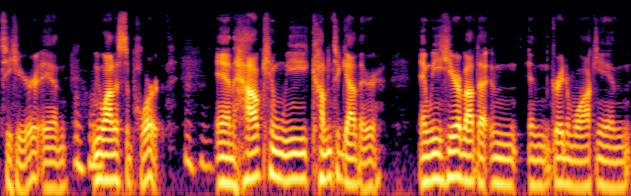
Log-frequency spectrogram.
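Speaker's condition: Cleft lip and palate; congenital

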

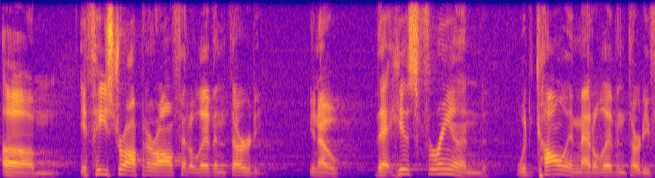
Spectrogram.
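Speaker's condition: No condition

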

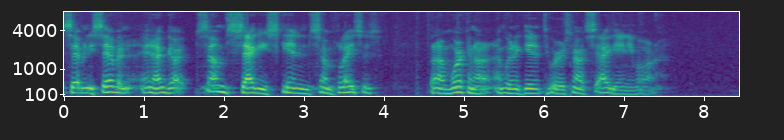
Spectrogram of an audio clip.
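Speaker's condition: Parkinson's disease; shaking stops when holding heavy weights

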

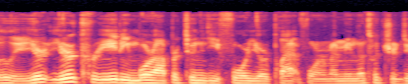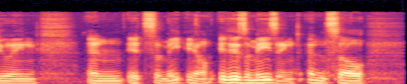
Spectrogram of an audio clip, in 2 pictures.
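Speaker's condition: Cleft palate; congenital cleft palate

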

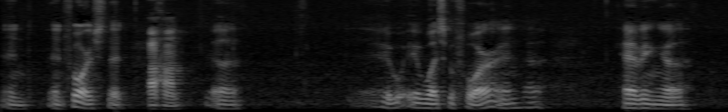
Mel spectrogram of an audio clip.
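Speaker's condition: Parkinson's disease; walks almost daily

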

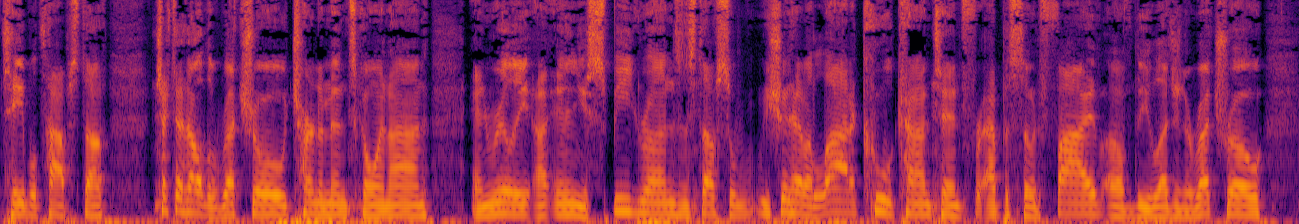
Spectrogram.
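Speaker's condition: Cleft palate; congenital

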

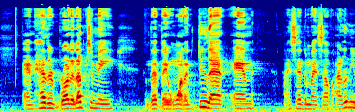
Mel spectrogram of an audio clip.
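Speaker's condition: Cerebral palsy; wheelchair user

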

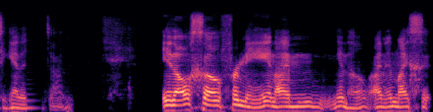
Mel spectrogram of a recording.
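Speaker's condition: Cleft palate; present since childhood

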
